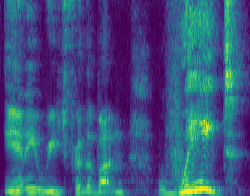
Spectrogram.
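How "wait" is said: sharp high shout of warning; urgent cry. A narrator's reading. Jack stops Annie at the airlock, shouting. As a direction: shout it to stop her. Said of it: "Jack grabbed her hand".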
